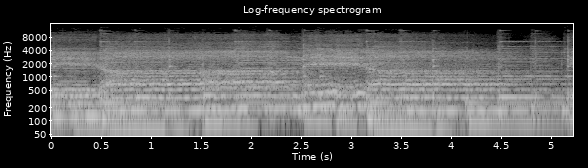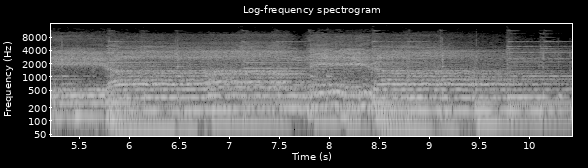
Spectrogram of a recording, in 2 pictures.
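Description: Background devotional music, a Hindi bhajan track, its melodic phrase repeating about every two and a half seconds.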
